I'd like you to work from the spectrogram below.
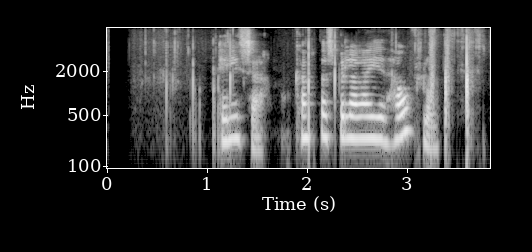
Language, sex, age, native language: Icelandic, female, 40-49, Icelandic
